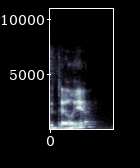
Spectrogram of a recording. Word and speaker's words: Idalia: Hurricane Idaly. Now, I understand that it's Idalia, but they misspelled it, so I mispronounced it.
